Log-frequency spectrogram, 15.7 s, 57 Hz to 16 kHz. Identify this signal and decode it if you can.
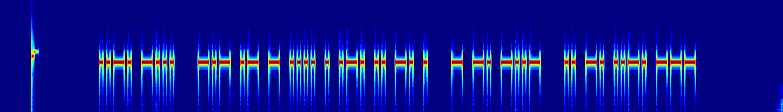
Morse code, heard as a keyed tone, about 17 wpm, 700 Hz. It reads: FB KATHERINE TNX INFO
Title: K1USN SST QSO Practice 17wpm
